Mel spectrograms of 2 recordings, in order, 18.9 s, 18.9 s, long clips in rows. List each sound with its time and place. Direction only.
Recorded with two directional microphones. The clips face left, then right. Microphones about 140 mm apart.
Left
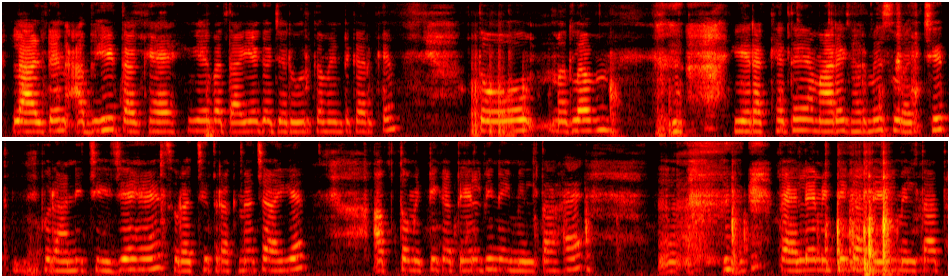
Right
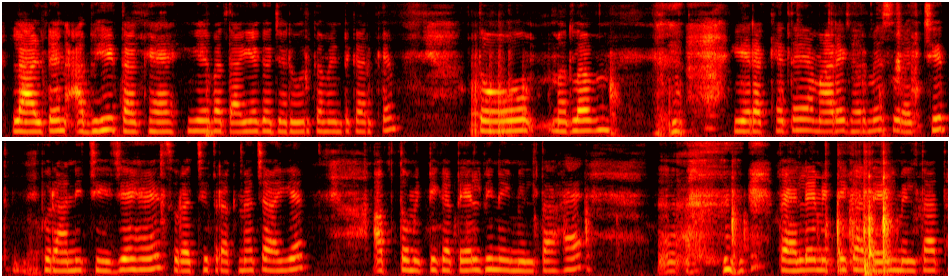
0.1 s speech: 30° right (ahead or behind)
6.5 s speech: 15° right (ahead or behind)
9.9 s speech: 30° right (ahead or behind)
